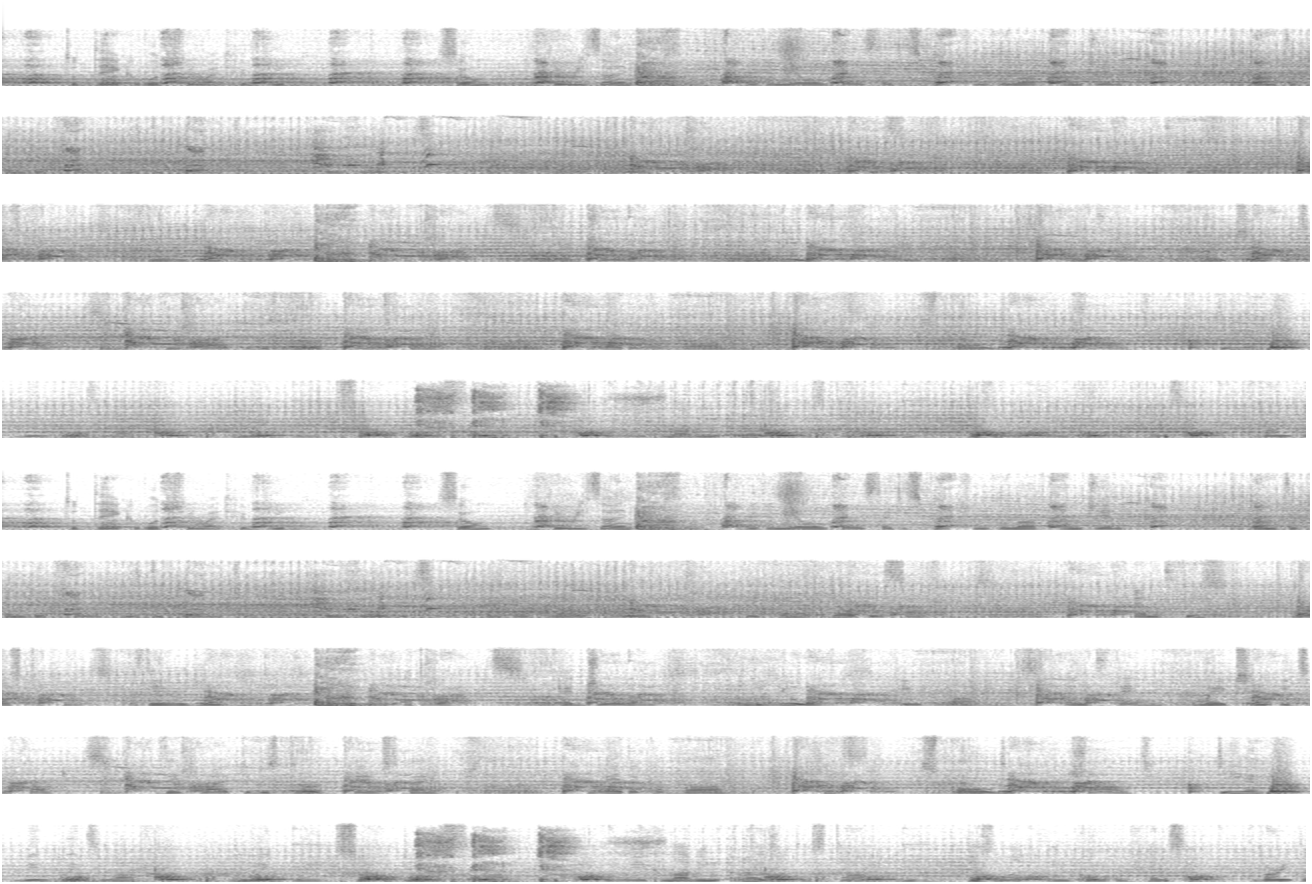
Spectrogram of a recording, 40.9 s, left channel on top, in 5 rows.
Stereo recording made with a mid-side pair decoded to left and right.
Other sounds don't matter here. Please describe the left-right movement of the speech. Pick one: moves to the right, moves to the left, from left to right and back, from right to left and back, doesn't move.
moves to the right.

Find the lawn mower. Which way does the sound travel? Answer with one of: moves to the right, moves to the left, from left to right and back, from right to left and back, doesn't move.
from left to right and back.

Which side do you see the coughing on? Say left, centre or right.
centre.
